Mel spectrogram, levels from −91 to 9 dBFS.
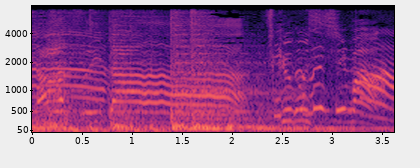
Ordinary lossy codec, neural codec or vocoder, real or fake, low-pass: none; none; real; 7.2 kHz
